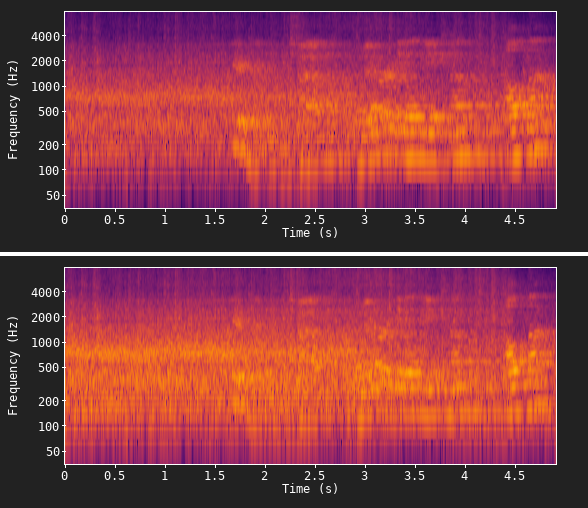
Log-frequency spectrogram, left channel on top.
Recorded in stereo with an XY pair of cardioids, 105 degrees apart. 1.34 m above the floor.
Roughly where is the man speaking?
Ahead right.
